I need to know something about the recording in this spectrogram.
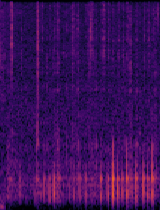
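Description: Faint quick taps and scratches of a marker pen writing on a whiteboard, coming thickest in the second half.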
